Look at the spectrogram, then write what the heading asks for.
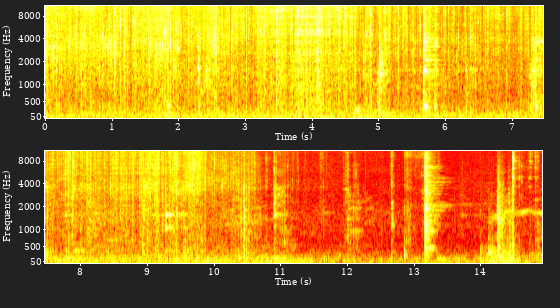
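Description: Cauliflower pakoras sizzling in hot oil in a frying pan, with a metal ladle clicking and scraping against the pan as they are lifted out. About ten seconds in the sizzling stops, leaving a few sharp clinks.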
